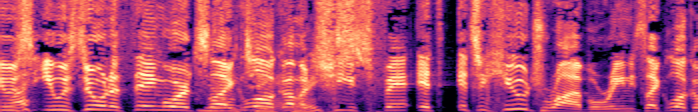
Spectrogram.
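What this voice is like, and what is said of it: Usual voice. Nothing is said of it.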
